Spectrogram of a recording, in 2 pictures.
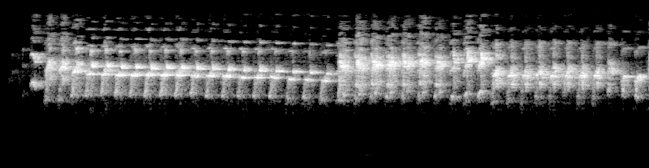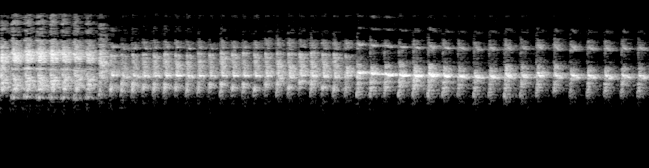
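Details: Lovebird giving a continuous stream of rapid, high-pitched chattering chirps, about three per second, with buzzy shifts in tone that stay loud throughout; no other clear sounds.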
